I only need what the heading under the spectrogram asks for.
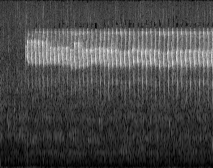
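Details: Ngetir song of a female bar-winged prinia: a sudden burst of shrill, tightly spaced ticking notes that drops slightly in pitch early on, then rattles on steadily for nearly four seconds.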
